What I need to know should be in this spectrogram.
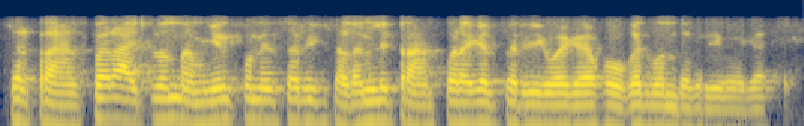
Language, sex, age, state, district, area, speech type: Kannada, male, 18-30, Karnataka, Bidar, urban, conversation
